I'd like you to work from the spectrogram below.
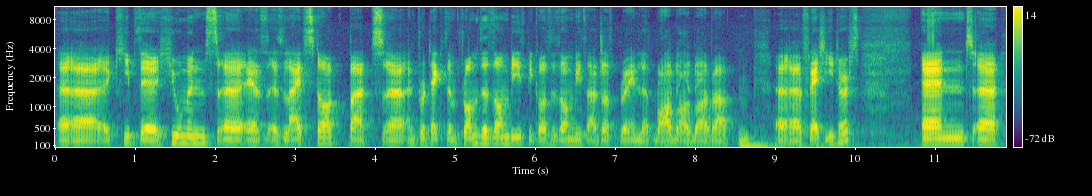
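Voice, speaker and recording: Bright-voiced man, halting and rambling. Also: mid-range voice, fairly even intonation. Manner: halting, rambling, repeats words while thinking aloud. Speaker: podcast speaker reviewing a book. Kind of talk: casual opinionated chat.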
